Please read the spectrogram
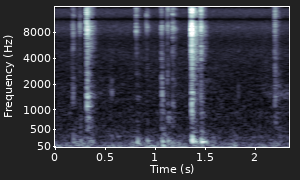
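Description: Typing on a computer keyboard: a handful of faint, irregular key clicks, the loudest about one and a half seconds in.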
